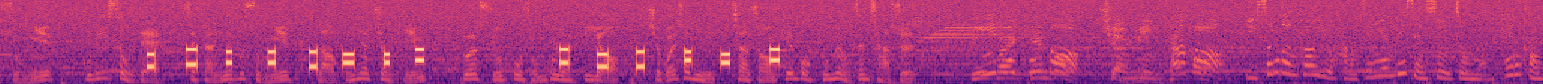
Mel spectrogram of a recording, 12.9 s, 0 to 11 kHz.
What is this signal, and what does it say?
DTMF, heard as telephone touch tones, dialled by hand, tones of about 80 ms. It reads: 1688277# 91207#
